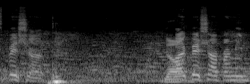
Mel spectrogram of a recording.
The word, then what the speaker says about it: Bisharp: someone just asked for the pronunciation of Bisharp. So let's just go down the line and say what it is. Hey, no. It's Bisharp. I know that's UN. Bisharp. Bisharp. Bisharp. Bisharp. Alex? Be sharp.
